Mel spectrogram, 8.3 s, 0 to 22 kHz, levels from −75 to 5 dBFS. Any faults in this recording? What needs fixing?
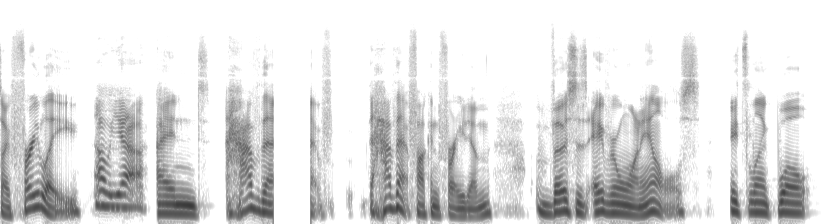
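Speech cuts to silence from 2.73 to 3.11 s, then resumes: likely a Bluetooth stall, with delayed packets emptying the playback buffer. Reduce wireless interference and distance.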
